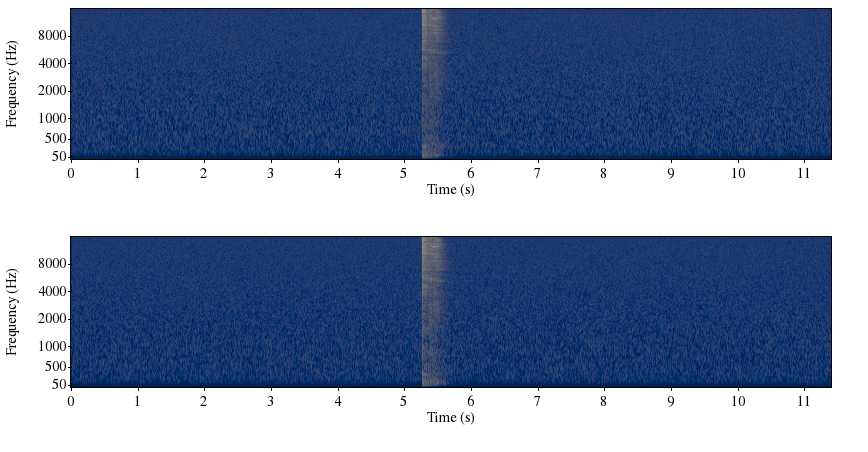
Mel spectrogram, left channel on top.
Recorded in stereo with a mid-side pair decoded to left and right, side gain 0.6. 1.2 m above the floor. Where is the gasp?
No gasp in this recording.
